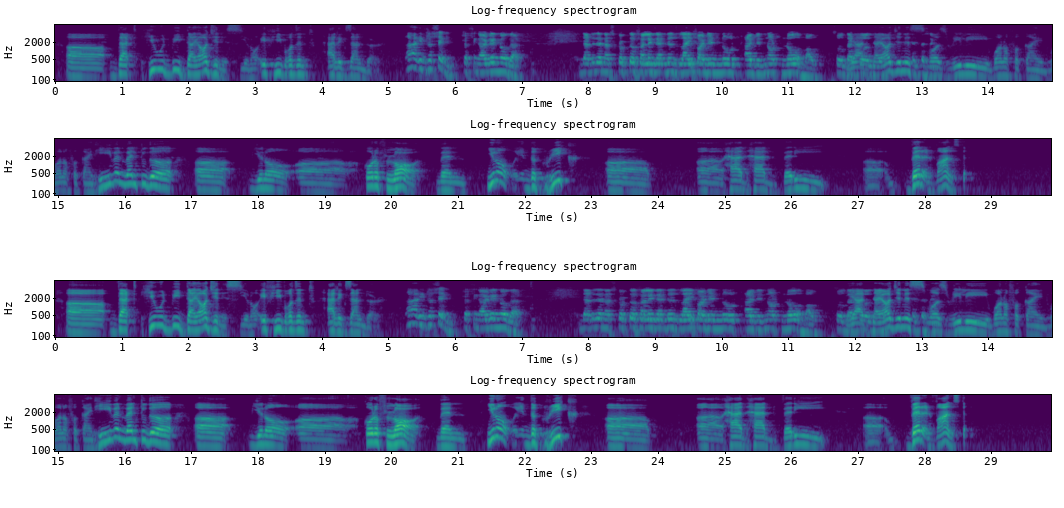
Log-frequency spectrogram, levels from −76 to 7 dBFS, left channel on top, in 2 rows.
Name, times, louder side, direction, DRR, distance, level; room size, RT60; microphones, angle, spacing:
voice 1, 0.2-3.8 4.1-4.9 11.9-17.6 17.9-21.1 21.4-22.8 23.2-23.9 24.6-26.5 27.1-28.6, right 5 dB, 65° right, 1.3 m, -31 dB
voice 2, 5.3-7.0 7.4-11.4 11.7-12.5 12.8-13.3, left 2 dB, 45° left, 4.7 m, -35 dB
18.0 x 7.5 x 6.7 m
head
